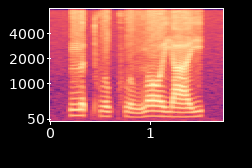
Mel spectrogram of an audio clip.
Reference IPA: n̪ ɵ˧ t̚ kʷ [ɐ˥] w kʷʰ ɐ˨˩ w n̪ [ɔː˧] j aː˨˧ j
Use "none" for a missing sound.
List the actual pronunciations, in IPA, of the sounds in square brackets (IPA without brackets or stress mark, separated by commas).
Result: ɐ˨, ɔː˧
